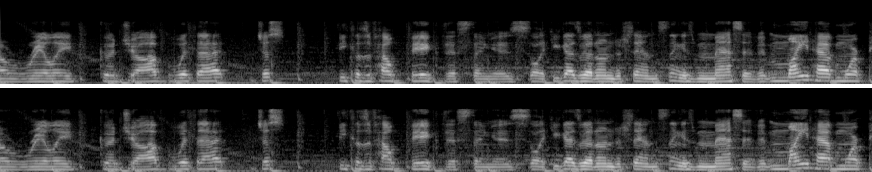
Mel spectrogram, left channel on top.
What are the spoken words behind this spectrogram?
really good job with that, just because of how big this thing is. Like, you guys gotta understand, this thing is massive. It might have more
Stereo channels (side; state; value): both; normal; correlation 0.64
